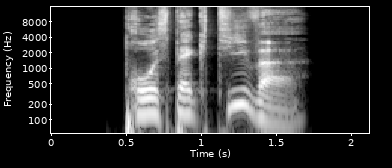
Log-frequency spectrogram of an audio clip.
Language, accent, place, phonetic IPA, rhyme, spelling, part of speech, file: German, Germany, Berlin, [pʁospɛkˈtiːvɐ], -iːvɐ, prospektiver, adjective, De-prospektiver.ogg
- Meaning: 1. comparative degree of prospektiv 2. inflection of prospektiv: strong/mixed nominative masculine singular 3. inflection of prospektiv: strong genitive/dative feminine singular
